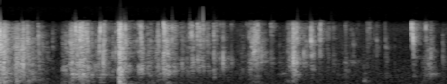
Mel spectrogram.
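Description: Plastic zip-lock freezer bag holding raw chicken pieces crinkling as it is handled, with crackles that thin out over the first three seconds. About four seconds in come a few sharp clicks as the bag's zip seal is pressed shut.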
